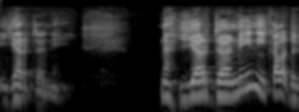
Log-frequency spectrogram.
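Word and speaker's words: ירדן: kata Yordan di dalam terjemahan aslinya itu adalah yardane apa saudara yardane bacanya yardane nah yardane ini kalau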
